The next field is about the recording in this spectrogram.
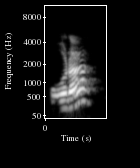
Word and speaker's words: Ora: So it's actually pronounced Aura because it's a Māori word. I'm a Kiwi in case you couldn't tell. So it's ORA Sleep Coaching.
